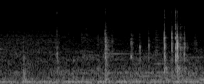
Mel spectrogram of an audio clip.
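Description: Small socket ratchet clicking in short irregular runs as a nut on a car battery terminal is tightened down. The clicks start about half a second in and come thicker near the end.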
